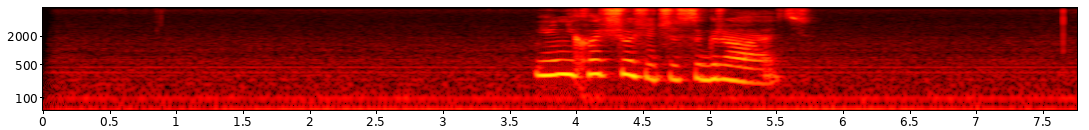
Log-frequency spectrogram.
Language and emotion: Russian, sad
